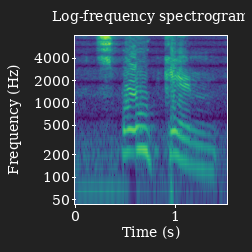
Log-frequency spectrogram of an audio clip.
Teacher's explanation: Entonces la O cuando hay más vocales en esa palabra suena OU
